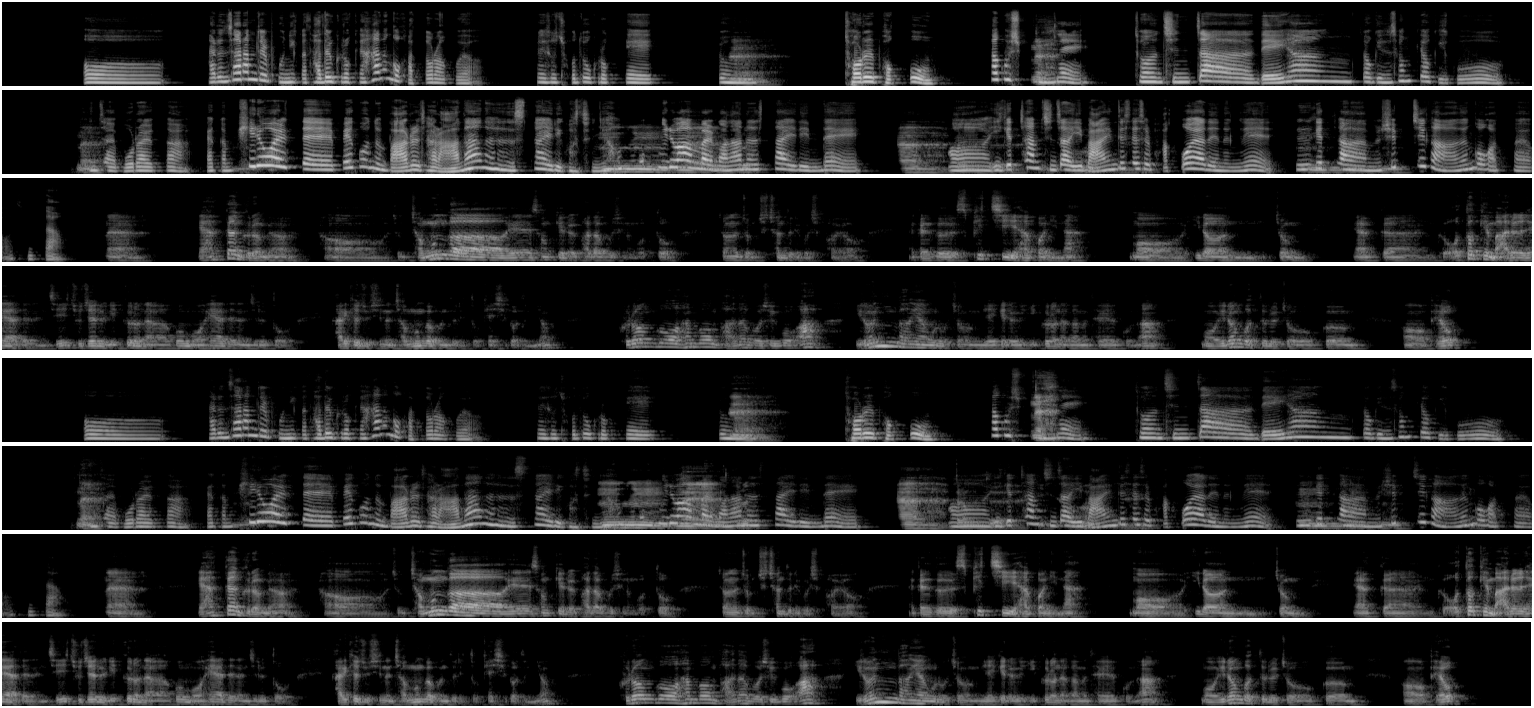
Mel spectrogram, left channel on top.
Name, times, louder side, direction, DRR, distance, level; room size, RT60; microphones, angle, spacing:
voice 1, 0.8-1.6 2.1-4.8 5.4-6.5 7.2-7.6 8.4-9.3 9.9-10.9 11.3-15.0 16.2-21.5 21.9-23.9 24.8-26.8 27.1-30.7 31.0-31.2, left 6 dB, 85° left, 0.4 m, -24 dB
voice 2, 7.3-7.7 10.3-10.6 16.0-16.3 17.6-17.8 21.3-22.8 24.2-26.8 28.3-29.3 29.9-30.1 31.6-32.0 32.6-37.3 37.8-39.2 39.7-41.4 41.9-43.6 44.1-48.8 49.2-51.4 52.1-57.5 57.9-59.5 59.9-60.4, right 1 dB, 90° right, 1.5 m, -33 dB
12.5 x 4.8 x 3.9 m
head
